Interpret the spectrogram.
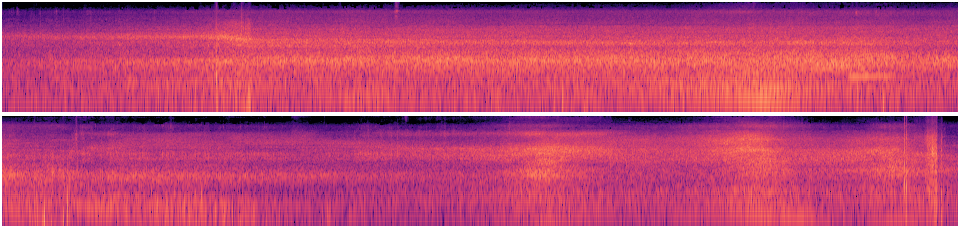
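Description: Electric locomotive-hauled passenger train passing, its running noise building to a peak about eleven seconds in and then fading away. Later, cars pass close by on the road three times, each a short swell of noise.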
